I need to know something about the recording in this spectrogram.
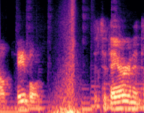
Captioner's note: whooshing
